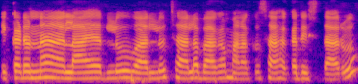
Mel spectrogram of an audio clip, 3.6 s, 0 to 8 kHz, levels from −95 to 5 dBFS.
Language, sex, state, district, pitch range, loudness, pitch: Telugu, female, Telangana, Nalgonda, 210-230 Hz, -16 LUFS, 220 Hz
